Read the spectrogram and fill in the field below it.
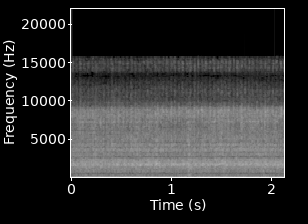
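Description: A Massey Ferguson 245 tractor engine idles in a steady, unbroken drone with even rough vibration, close and loud, with no talking.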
